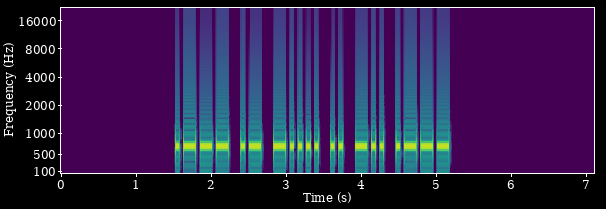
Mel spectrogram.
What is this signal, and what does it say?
Morse code, heard as a keyed tone, about 22 wpm, 700 Hz. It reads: JA6IDJ
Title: DXCC-100 Call Signs - 6 Characters - 22wpm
